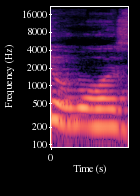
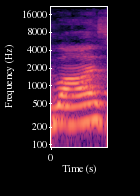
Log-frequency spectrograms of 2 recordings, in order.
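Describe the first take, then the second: First: The vowel is a rounded 'aw' sound. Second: The vowel is an open 'aa' sound. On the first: The speaker calls it right. "ये वॉज होगा" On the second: The speaker calls it wrong. "कई लोग सोचते हैं कि ए लगा हुआ है तो हम वाज बोलेंगे"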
